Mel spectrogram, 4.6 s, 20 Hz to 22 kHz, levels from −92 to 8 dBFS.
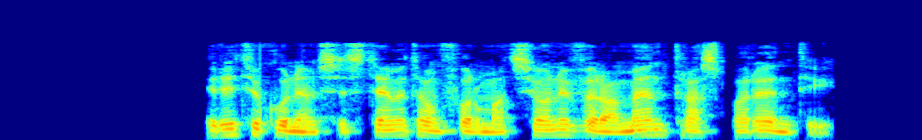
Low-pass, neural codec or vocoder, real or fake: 7.2 kHz; none; real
